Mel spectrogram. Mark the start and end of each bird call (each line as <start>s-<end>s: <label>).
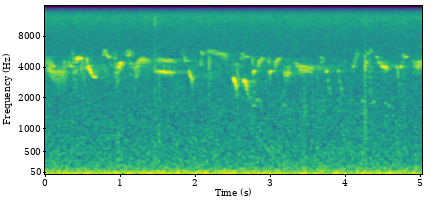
0.0s-5.0s: Eurasian Skylark (Alauda arvensis)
